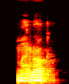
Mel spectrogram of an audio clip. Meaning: Morocco (a country in North Africa)
- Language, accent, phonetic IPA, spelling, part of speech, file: Catalan, Valencia, [maˈrɔk], Marroc, proper noun, LL-Q7026 (cat)-Marroc.wav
